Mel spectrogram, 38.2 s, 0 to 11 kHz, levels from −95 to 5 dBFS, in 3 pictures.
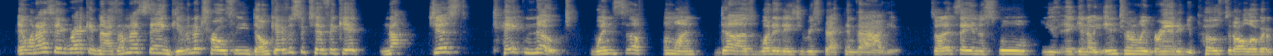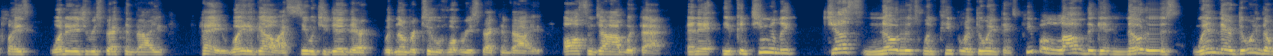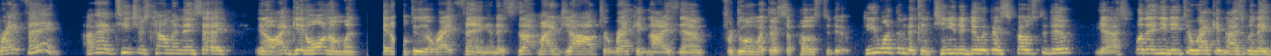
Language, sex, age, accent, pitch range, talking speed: English, male, 40-59, American, 150-220 Hz, 250 wpm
